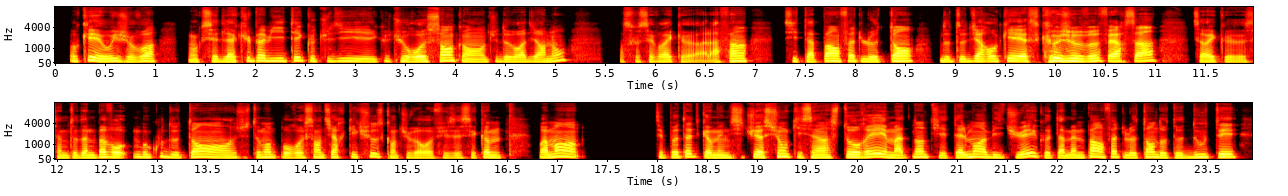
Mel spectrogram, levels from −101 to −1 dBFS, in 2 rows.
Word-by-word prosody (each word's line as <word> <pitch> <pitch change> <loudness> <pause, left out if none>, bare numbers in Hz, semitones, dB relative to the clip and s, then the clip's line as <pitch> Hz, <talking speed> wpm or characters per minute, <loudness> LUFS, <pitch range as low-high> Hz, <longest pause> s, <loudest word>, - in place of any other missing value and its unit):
OK, 155 +6 -5
oui, 160 +2 +2
je 140 -3 -3
vois. 155 +2 +1 0.3
Donc 135 -1 -5
c'est 150 -2 -2
de - - -7
la 145 0 +3
culpabilité 170 +2 0
que 175 - -7
tu 155 +1 -8
dis 160 +1 -3
et 140 - -7
que 160 - -9
tu 155 - -5
ressens 150 +6 +3
quand 135 -5 -1
tu 150 +2 -11
devrais 140 -1 -1
dire 140 0 -2
non, 195 +8 -2 0.5
parce - - -13
que 135 - -11
c'est 130 +2 -6
vrai, 140 0 -1
qu'à 160 +2 -7
la - - -3
fin, 165 +1 +2 0.3
si 160 - -6
tu 140 - -6
as 135 - +3
pas, 160 +6 +2
en 165 0 +6
fait, 165 0 0
le 145 -1 0
temps 165 +3 +3 0.2
de 145 -3 -1
te 140 +1 -3
dire: 150 +1 +1
«OK. 160 +1 0
Est-ce 155 -2 +4
que 180 +2 +7
je 170 +1 +7
veux 165 +2 +3
faire 155 -2 +3
ça?» 175 +3 +2 0.4
C'est - - -3
vrai 145 - +1
que 65 - -7
ça 140 - -7
ne 135 - -3
te 140 - -5
donne 140 0 -1
pas 165 - +4
vrau 155 -3 +1
beaucoup 160 +3 -4
de 155 -3 -2
temps, 155 -2 +1
heu, 145 - -4
justement 155 +4 -3
pour 140 -3 -3
ressentir 150 +2 -2
quelque 155 -2 -7
chose 190 -4 -3
quand 145 -3 -5
tu - - -13
veux 65 -1 -2
refuser. 125 - -5
C'est 130 +2 -9
comme 150 -2 +1 0.4
vraiment, 180 +3 +3 0.8
c'est 155 - -5
peut-être 160 +5 -1
comme 140 -3 +1
une 140 0 -1
situation 160 +6 +1
qui 155 -3 -7
s'est 145 +1 -2
instaurée 160 +5 +2
et 175 - +3
maintenant 145 +5 0
tu 165 -5 -10
y - - -3
es - - -9
tellement 160 +4 +2
habitué 155 +6 -1
que 145 - -4
tu 135 - -6
as 125 - +2
même 135 +3 -2
pas, 190 - +4
en 170 - +3
fait, 170 0 -2
le 135 -2 -2
temps 165 +4 +1
de 140 -3 0
te 135 +2 -6
douter 165 +4 0
155 Hz, 245 wpm, -24 LUFS, 140-165 Hz, 0.8 s, que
